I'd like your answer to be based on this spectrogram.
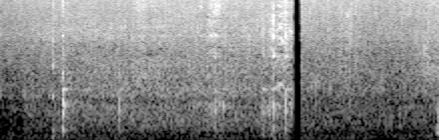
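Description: Liver fries in a pan with a steady, soft sizzle throughout, while occasional light scrapes and taps from stirring break through; no one speaks.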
